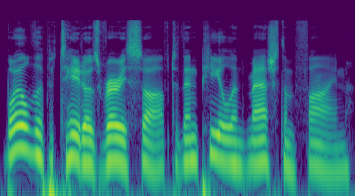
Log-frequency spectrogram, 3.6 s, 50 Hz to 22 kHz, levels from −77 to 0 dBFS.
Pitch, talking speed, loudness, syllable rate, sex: 145 Hz, 185 wpm, -17 LUFS, 4.1 syllables/s, male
